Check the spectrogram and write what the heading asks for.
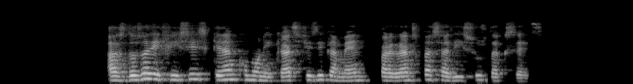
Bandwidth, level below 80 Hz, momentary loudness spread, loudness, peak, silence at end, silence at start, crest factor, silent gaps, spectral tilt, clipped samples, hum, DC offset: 7.8 kHz; -68 dBFS; 11 LU; -23 LUFS; -6 dBFS; 0.95 s; 1.1 s; 18 dB; 3.72-3.80 s; -5 dB/octave; under 0.1%; none; under 0.1%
